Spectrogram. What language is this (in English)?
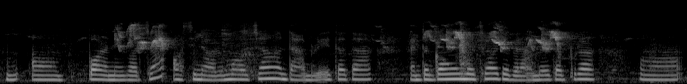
Nepali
